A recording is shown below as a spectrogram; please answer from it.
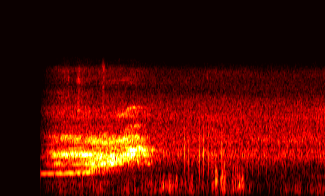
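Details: Ed, a male spotted hyena at the Sierra Safari Zoo, gives a single harmonic howl that swoops upward in pitch, then fades into background hiss.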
